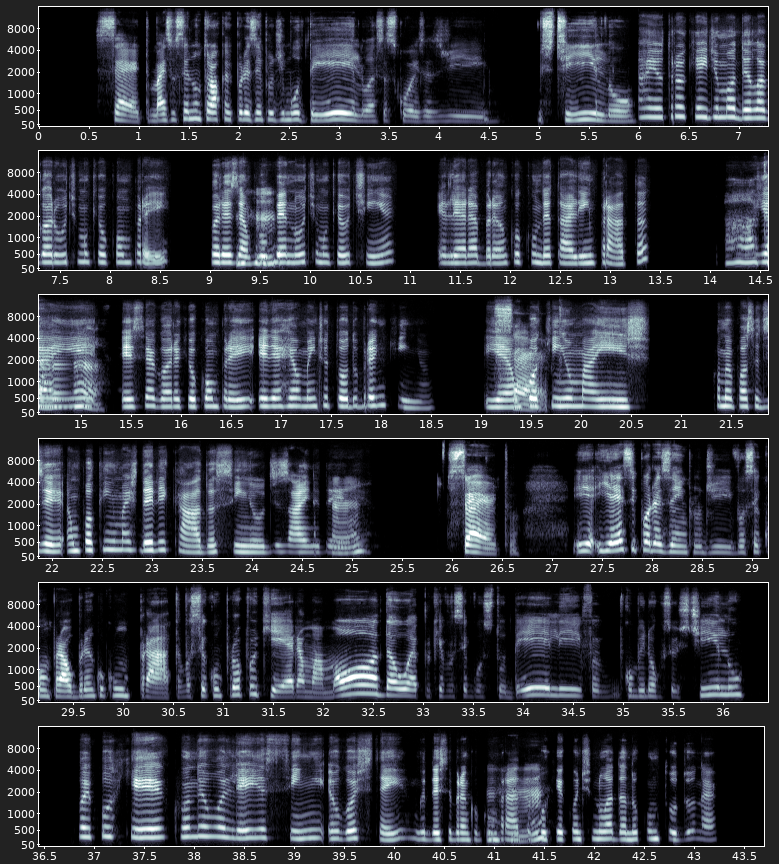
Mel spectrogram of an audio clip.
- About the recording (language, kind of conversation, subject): Portuguese, podcast, Qual peça marcou uma mudança no seu visual?
- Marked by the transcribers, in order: none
